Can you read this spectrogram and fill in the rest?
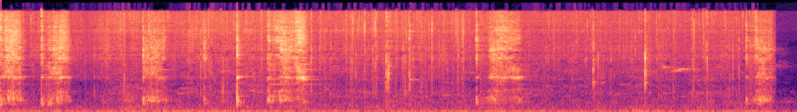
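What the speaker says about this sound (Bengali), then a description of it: "ডিমটা ঝুরি করে ভাইজা নিছি" Scrambled egg frying in a pan, with a loud sizzle and repeated scraping strokes of a spatula stirring it close up, the crackle continuing steadily between strokes.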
